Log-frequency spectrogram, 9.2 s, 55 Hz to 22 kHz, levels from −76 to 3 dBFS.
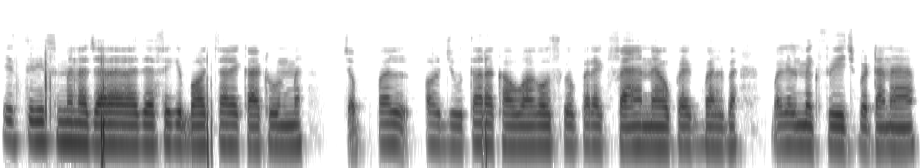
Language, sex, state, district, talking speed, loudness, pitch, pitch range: Hindi, male, Jharkhand, Garhwa, 200 wpm, -23 LUFS, 130 Hz, 125-135 Hz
